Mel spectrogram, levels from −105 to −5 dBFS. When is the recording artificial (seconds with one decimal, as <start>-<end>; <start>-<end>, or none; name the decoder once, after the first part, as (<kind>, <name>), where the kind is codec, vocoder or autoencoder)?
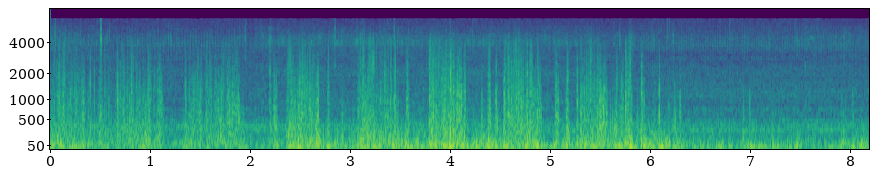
none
